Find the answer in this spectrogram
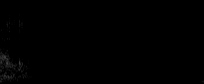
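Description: Near silence, after the brief tail of a spoken word at the very start.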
